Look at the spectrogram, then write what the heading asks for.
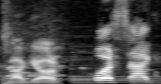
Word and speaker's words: Magyarország: Maybe like Hungary, which is Magyarország. I don't even know where to start with. Magyar. Magyar. Oh, you have to you have to roll your tongue. Yeah, you are. Magyar. Magyar. Ország.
